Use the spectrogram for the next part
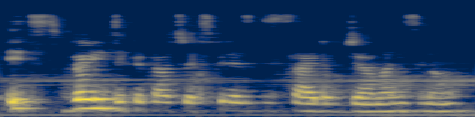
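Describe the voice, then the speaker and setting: A woman from Kenya speaking as a podcast guest in a casual, reflective way, often pausing to search for words. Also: on the low side, mellow. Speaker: interview guest, blogger and podcaster. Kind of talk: casual conversational interview. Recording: distant, dull lo-fi call sound.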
